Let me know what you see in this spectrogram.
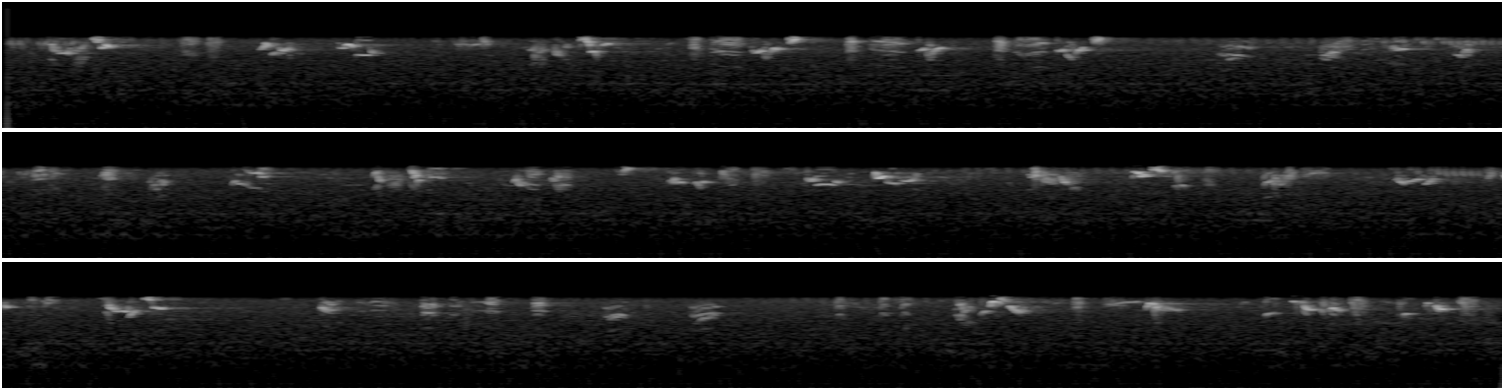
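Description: A flock of small birds chirping in a leafy tree: many short, high, overlapping chirps, several a second, over a steady background hiss.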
